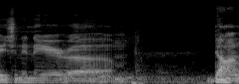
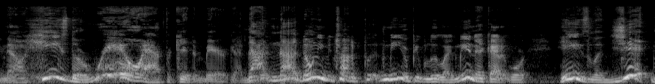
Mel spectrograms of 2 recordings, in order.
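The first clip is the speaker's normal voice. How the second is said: higher, hammed-up mock protest; big joking proclamation; 5 semitones higher than usual. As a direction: make a big joke of protesting, pitch jumping up. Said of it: "I made a big, huge joke".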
